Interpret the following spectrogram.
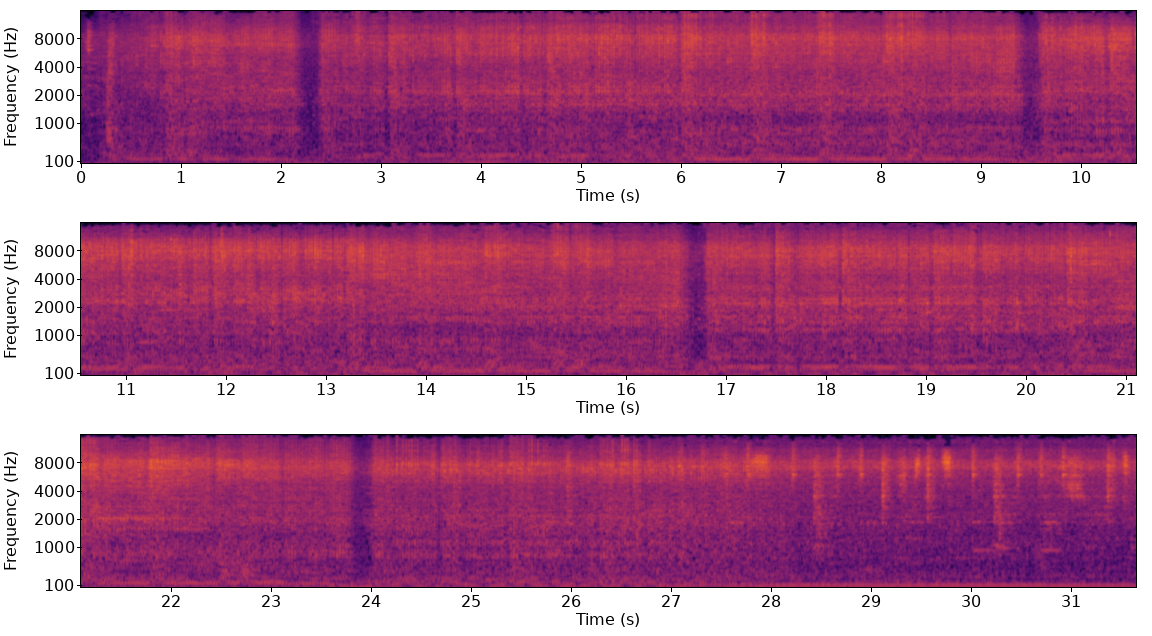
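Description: Bass-heavy music played loud through a van's car-audio subwoofers, heard from outside the vehicle. Deep held bass notes change every few seconds, the music drops out briefly about every seven seconds, and a long steady low note starts near the end.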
